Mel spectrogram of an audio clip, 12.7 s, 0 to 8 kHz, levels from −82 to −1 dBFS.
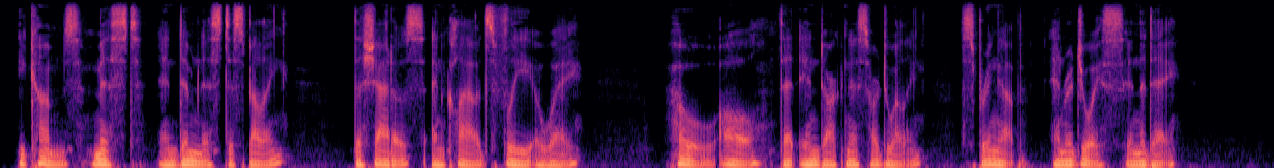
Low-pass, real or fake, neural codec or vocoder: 7.2 kHz; real; none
